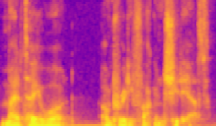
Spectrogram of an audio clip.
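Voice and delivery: imitating a gruff old bloke whispering; whispered confession. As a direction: lean in and breathe it like a secret. Grumpy resident confides quietly.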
